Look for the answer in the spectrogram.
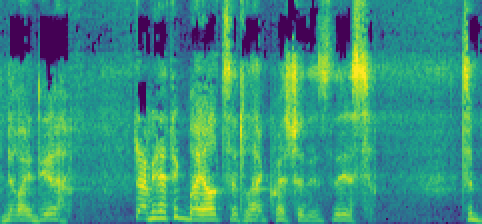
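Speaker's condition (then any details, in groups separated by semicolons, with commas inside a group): ALS; effectively quadriplegic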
